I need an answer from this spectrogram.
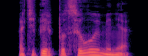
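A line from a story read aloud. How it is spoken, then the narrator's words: Smiling whisper. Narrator (Russian): Она улыбнулась и прошептала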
